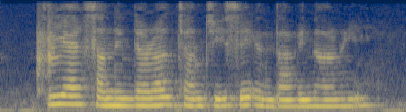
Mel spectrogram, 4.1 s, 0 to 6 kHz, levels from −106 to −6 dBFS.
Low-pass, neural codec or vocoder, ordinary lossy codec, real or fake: 5.4 kHz; codec, 16 kHz, 4 kbps, FunCodec, trained on LibriTTS, 50 frames a second; none; fake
